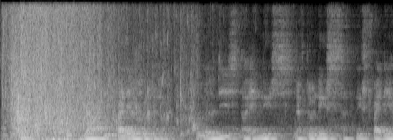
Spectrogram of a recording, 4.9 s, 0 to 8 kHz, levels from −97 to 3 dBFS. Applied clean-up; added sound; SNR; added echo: none; Bathtub (filling or washing) / Splash, splatter; 1 dB; reverberation time 0.9 s.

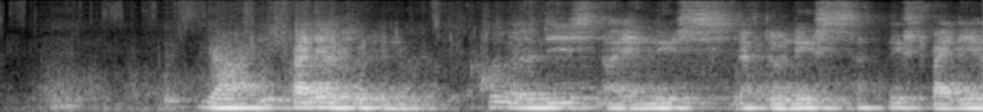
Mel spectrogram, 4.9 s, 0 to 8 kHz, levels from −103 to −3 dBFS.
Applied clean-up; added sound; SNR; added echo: neural separator model SepFormer DNS4.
